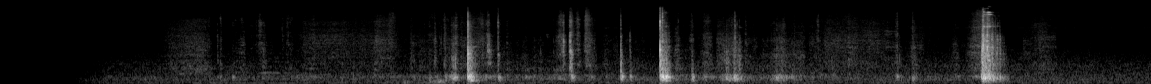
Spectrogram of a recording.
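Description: Hard plastic tool case being handled and opened, with several sharp clicks from its catches and lid, the loudest near the end, over low rubbing and handling noise.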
